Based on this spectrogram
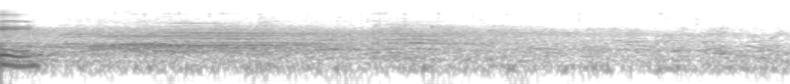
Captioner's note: audience cheering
